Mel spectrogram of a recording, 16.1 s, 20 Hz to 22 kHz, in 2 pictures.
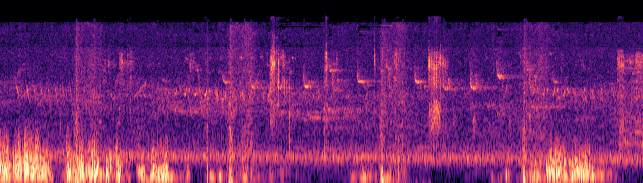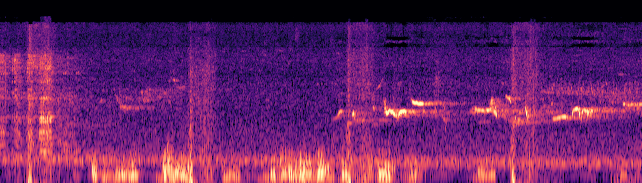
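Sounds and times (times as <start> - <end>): low rumbling on microphone: 0.0 - 5.5, 6.1 - 7.8, 8.4 - 13.4
birds chirping: 0.0 - 16.0
steady low hum: 0.0 - 16.0.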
